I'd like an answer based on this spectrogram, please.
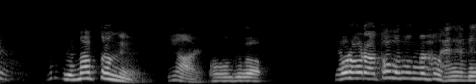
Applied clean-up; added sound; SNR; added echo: neural mask model DeepFilterNet 3.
